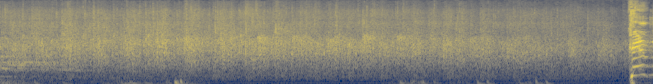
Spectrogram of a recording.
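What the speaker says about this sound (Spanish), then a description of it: "Alguien tiene que darle un aplauso fuerte al Señor." A church congregation gives loud, sustained applause that fills the space evenly, ending with a brief sharp knock.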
